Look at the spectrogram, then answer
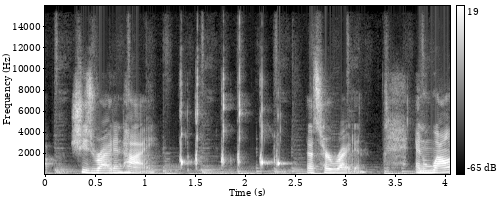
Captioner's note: imitates clacking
